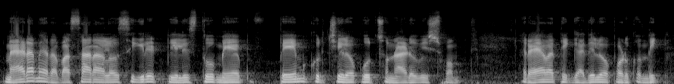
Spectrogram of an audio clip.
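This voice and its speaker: A man calmly narrating a story in an even, measured way. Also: lowish voice. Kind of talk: scripted narration.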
